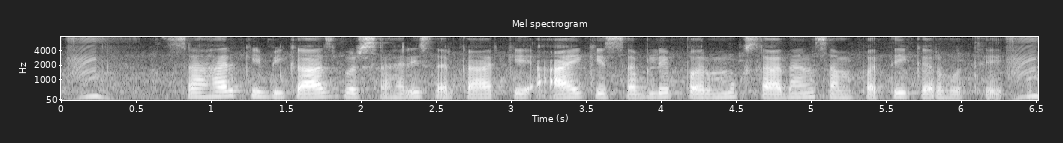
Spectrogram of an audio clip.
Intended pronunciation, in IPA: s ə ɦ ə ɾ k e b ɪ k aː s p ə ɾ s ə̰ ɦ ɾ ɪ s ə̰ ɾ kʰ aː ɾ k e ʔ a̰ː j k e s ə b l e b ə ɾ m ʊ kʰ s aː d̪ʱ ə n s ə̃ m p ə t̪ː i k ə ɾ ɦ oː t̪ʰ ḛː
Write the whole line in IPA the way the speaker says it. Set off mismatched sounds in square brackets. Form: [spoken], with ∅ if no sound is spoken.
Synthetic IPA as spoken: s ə ɦ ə ɾ k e b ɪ k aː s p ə ɾ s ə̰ ɦ ɾ [i] s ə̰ ɾ [k] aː ɾ k e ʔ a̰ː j k e s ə b l e [p] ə ɾ m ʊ kʰ s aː d̪ʱ ə n s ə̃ m p ə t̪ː i k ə ɾ ɦ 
